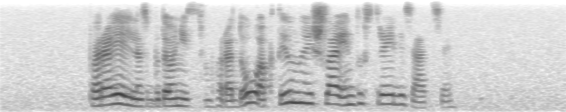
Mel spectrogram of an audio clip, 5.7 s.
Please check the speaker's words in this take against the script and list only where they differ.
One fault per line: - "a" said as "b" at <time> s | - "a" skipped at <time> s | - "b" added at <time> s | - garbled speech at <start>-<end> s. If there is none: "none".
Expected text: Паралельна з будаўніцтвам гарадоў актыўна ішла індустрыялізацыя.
none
